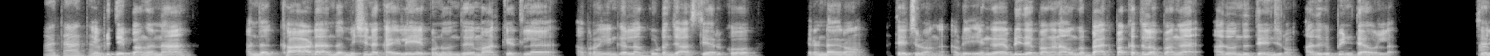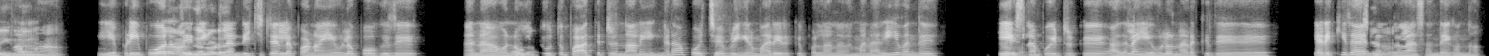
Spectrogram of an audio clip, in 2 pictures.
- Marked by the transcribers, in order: other background noise
- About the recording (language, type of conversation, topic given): Tamil, podcast, பணமில்லா பரிவர்த்தனைகள் வாழ்க்கையை எப்படித் மாற்றியுள்ளன?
